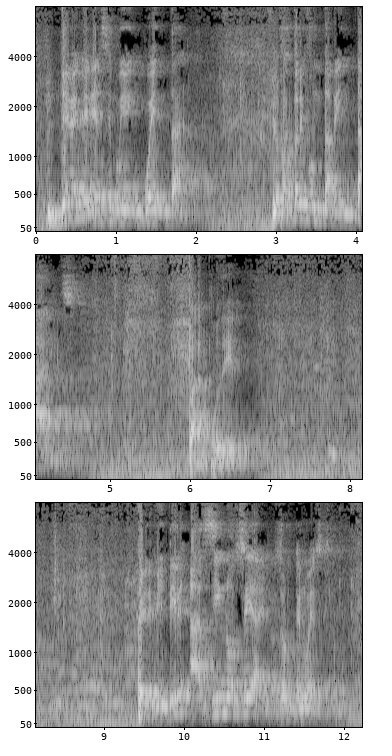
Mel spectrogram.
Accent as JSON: {"language": "Spanish", "region": "Tolima", "country": "Colombia", "said": "No podemos seguir siendo los tolimenses entes pasivos de lo que nos define a nivel nacional, de la suerte de nuestro departamento."}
